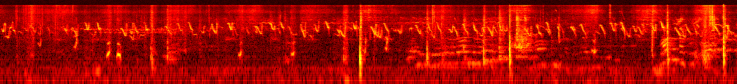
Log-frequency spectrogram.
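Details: Feeding grey francolin chicks give steady, overlapping high peeps, short and sharply slurred, with scattered taps and a brief lower warbling sound midway.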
